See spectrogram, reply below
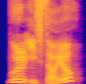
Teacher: So you just raise the tone at the end of the sentence and it becomes a question. So 물 있어요 is a statement.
